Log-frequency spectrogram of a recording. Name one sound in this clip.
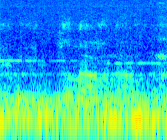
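A young man yawns loudly.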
